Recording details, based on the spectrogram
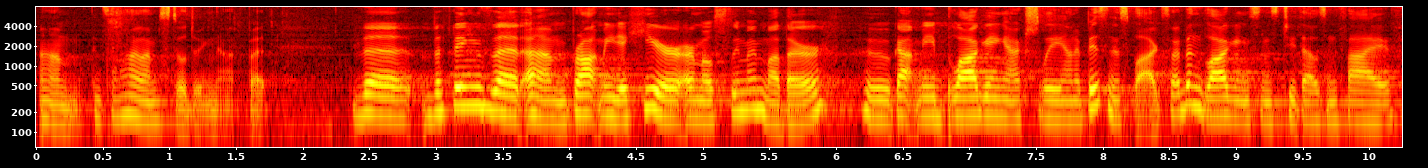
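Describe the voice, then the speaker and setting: A woman's voice: low voice, animated, a little fast, darkish tone. A woman speaking on a conference panel, chatty and self-deprecating. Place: conference stage. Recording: reverberant conference hall.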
